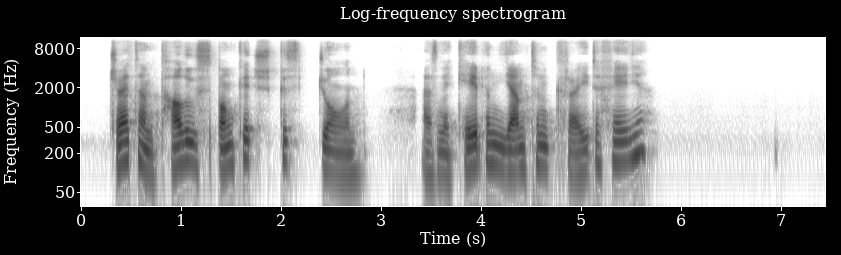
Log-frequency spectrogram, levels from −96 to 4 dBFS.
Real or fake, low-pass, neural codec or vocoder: fake; 10.8 kHz; autoencoder, 48 kHz, 32 numbers a frame, DAC-VAE, trained on Japanese speech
